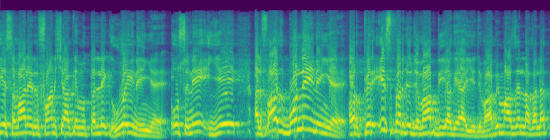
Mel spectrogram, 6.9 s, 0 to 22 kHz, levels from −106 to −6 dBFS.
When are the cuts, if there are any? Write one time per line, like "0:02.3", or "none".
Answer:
0:02.1
0:04.3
